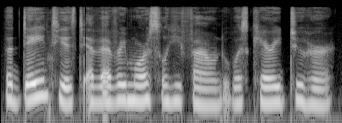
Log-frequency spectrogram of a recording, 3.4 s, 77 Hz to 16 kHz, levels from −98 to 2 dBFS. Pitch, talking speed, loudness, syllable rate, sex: 190 Hz, 195 wpm, -18 LUFS, 4.9 syllables/s, female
